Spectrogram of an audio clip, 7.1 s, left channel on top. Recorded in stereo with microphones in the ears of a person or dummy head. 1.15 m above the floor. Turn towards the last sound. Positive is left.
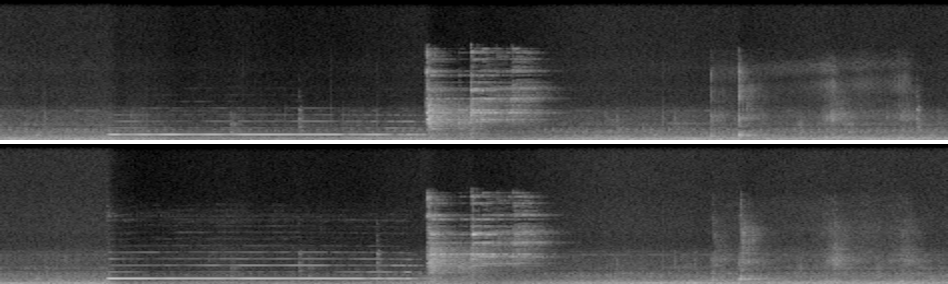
turn(degrees=55)  # may be behind; listen again after turning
